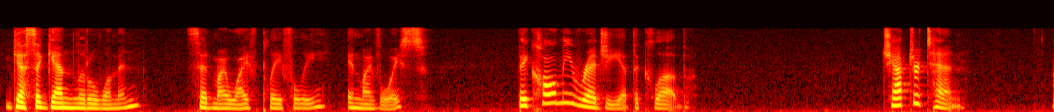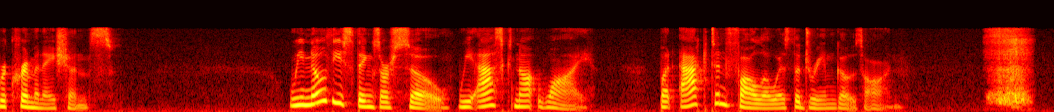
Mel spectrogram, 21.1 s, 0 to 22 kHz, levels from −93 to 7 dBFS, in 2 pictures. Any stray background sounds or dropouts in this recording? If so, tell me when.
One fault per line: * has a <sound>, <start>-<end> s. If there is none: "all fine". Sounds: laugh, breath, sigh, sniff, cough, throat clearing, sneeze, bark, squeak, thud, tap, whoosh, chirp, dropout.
* has a sniff, 20.4-20.9 s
